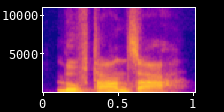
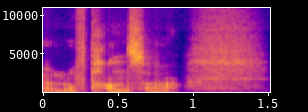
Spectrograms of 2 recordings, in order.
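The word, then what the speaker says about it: Lufthansa: Lufansa. Shouldn't say it like that. I should say Luansa.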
